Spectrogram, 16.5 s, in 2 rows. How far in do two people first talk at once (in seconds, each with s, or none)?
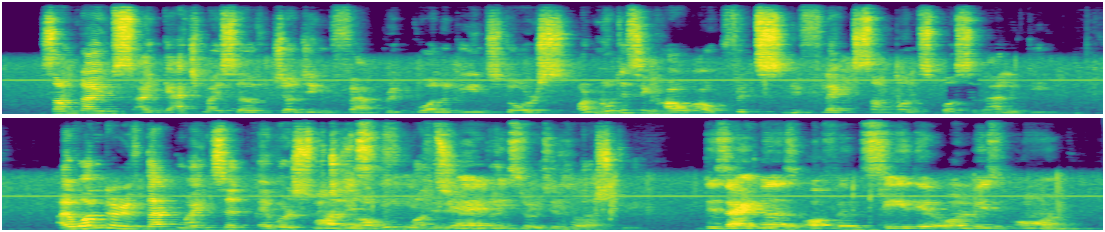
10.6 s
